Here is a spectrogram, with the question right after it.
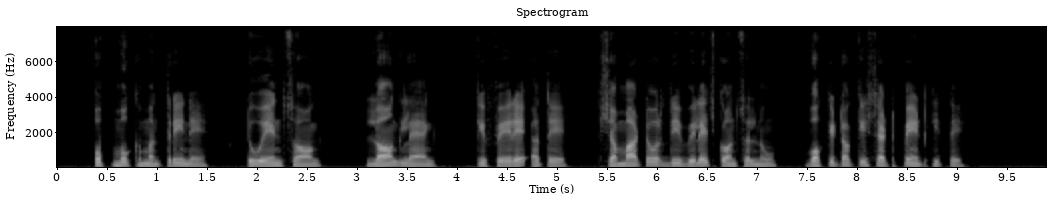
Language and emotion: Punjabi, neutral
